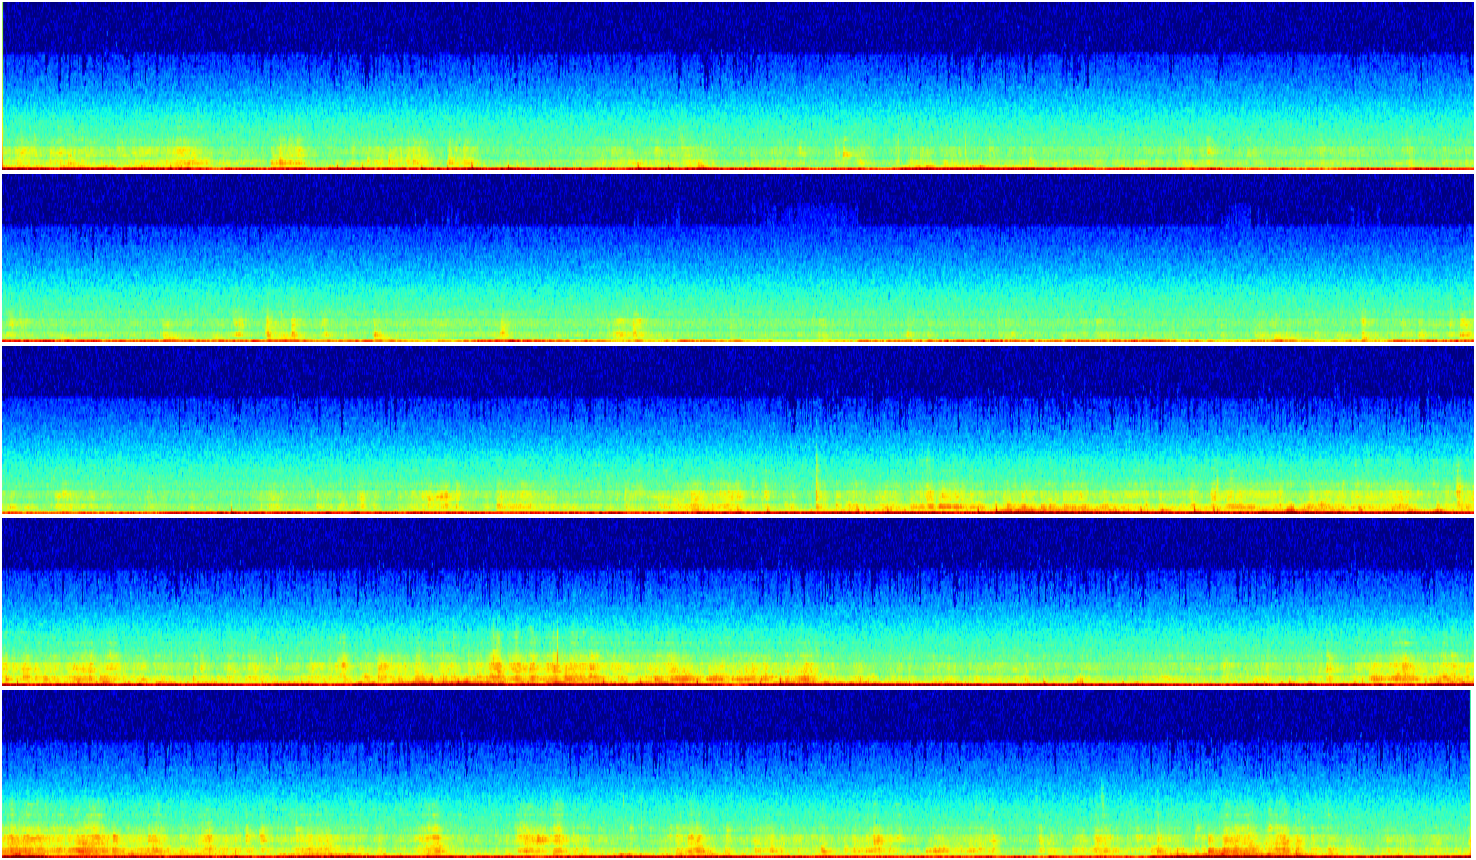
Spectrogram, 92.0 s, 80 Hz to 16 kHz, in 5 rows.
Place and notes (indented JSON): {
  "title": "metallic bridge railings, Lithuania",
  "date": "2016-08-19 12:10:00",
  "description": "metallic railings of the bridge recorded with contact microphones",
  "latitude": "55.61",
  "longitude": "25.48",
  "altitude": "87",
  "timezone": "Europe/Vilnius"
}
